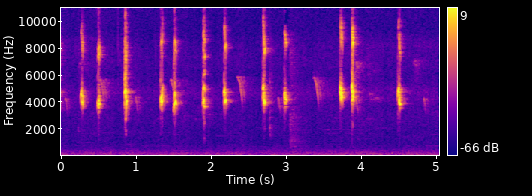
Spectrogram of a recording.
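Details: Olive-backed sunbird in full song, its song filled with Java sparrow phrases: sharp, high chirps and short clipped notes spaced irregularly about every half second, with faint low background hum.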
